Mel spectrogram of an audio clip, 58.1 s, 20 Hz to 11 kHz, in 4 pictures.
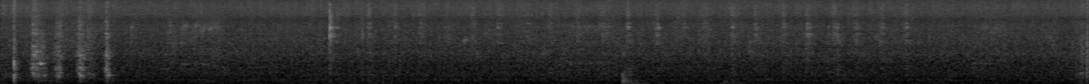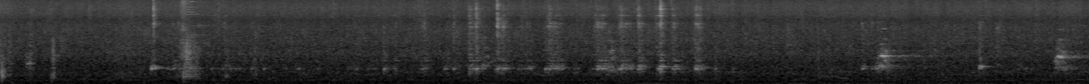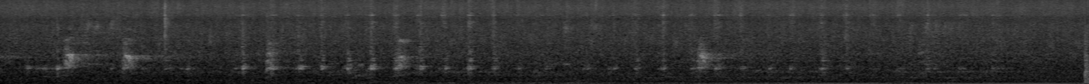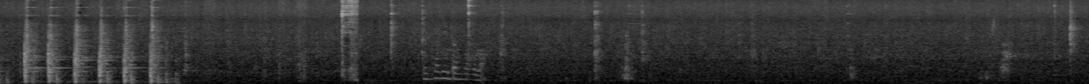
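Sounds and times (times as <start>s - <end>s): metal parts clicking and clinking: 19.6s - 24.2s.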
